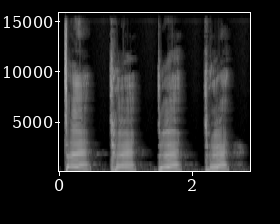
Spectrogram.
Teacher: जब हम च वर्ग का उच्चारण करते हैं तो अपनी जो जीवा है वो कहाँ पर टकराती है? तालु से। तालु से टकराती है साथियों। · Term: तालव्य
